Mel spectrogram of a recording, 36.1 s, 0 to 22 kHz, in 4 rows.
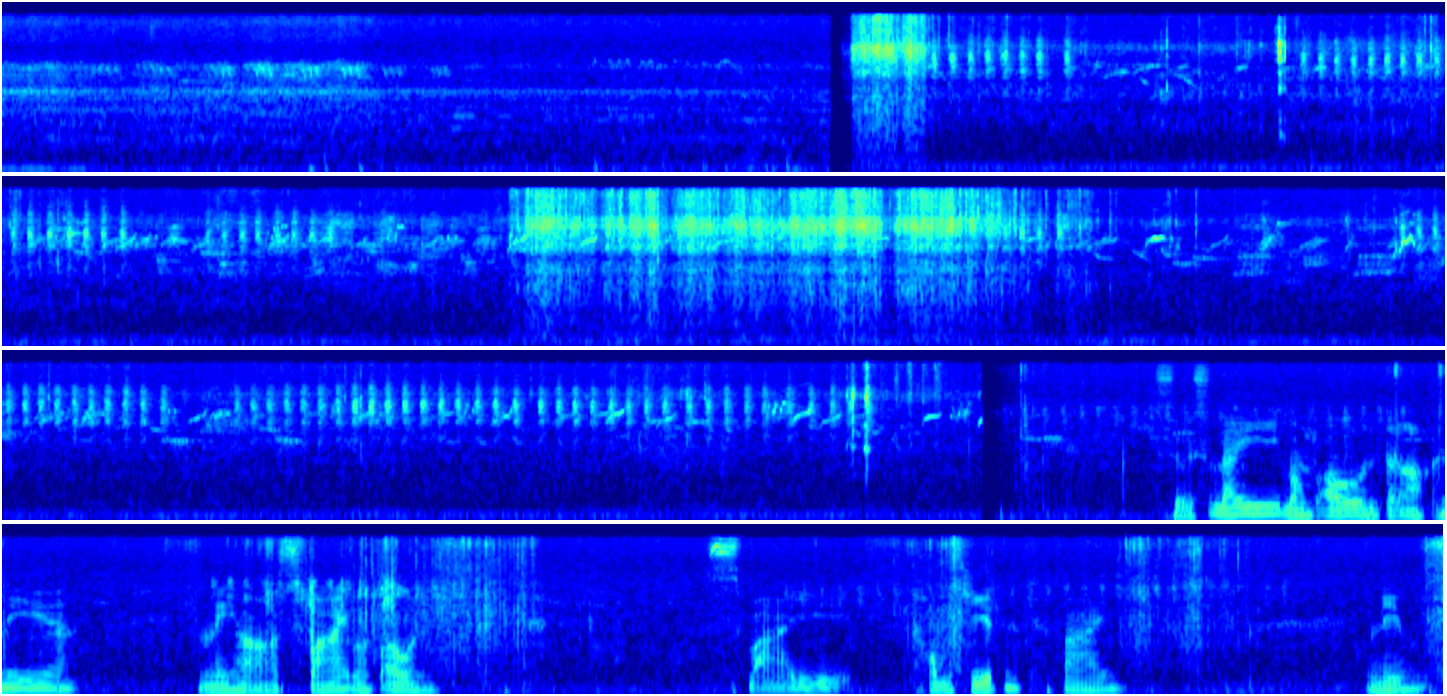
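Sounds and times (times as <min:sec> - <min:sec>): small birds chirping: 0:00.6 - 0:36.0
plastic bag crinkling: 0:05.3 - 0:06.4, 0:12.2 - 0:16.1, 0:29.2 - 0:30.5, 0:34.0 - 0:35.0
insects trilling: 0:05.3 - 0:11.2, 0:12.2 - 0:16.4.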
